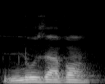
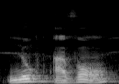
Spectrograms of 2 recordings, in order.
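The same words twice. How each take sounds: First: The final s links to the next vowel. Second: The words are said separately without a linking sound. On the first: The speaker calls it right. "we say" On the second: The speaker calls it wrong. "Instead of saying"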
